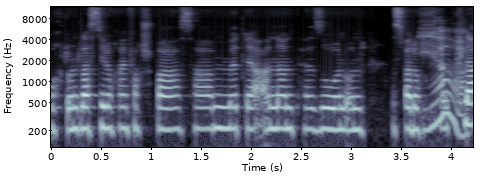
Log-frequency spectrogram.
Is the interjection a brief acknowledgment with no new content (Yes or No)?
Yes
